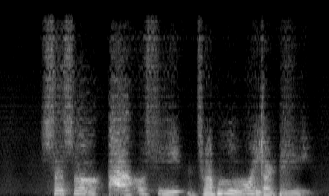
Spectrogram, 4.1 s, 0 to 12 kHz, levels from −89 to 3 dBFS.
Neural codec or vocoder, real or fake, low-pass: codec, 44.1 kHz, 0.9 kbps, DAC; fake; 10.8 kHz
